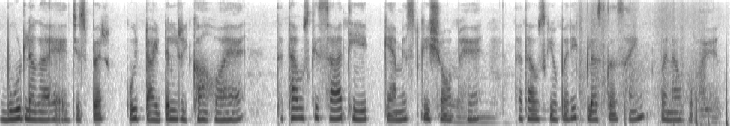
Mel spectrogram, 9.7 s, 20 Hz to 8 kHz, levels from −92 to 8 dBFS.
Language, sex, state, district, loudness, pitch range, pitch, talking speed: Hindi, female, Himachal Pradesh, Shimla, -24 LUFS, 185-215 Hz, 195 Hz, 180 wpm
